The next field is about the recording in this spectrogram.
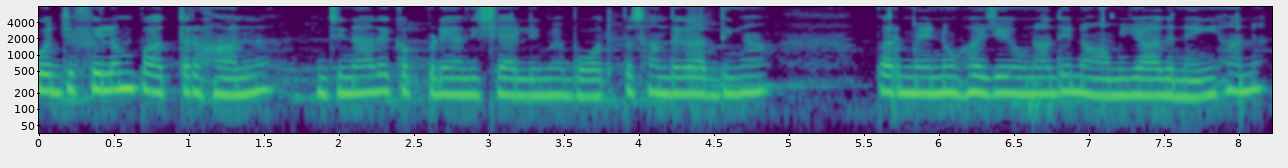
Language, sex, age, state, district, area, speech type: Punjabi, female, 30-45, Punjab, Hoshiarpur, rural, spontaneous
